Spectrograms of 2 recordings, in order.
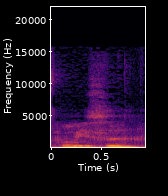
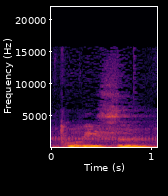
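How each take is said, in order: First: It is three syllables, each with a vowel. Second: It is three syllables, each with a vowel.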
